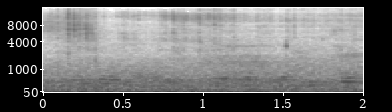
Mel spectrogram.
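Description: Faint handling sounds of a small plastic supplement bottle as its wrapper is peeled off, with a soft rustle near the start.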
